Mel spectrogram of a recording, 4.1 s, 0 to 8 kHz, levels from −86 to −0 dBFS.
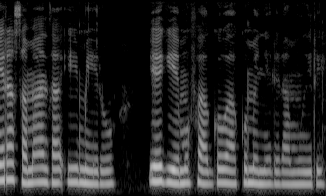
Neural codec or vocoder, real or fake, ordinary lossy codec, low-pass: none; real; none; none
